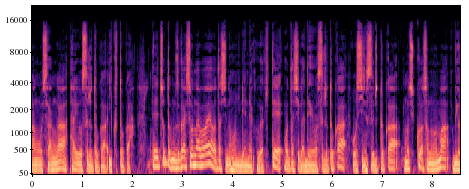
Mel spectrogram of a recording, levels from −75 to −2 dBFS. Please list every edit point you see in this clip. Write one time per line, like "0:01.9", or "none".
none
